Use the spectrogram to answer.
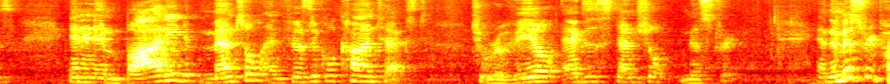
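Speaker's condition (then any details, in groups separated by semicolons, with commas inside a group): No condition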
